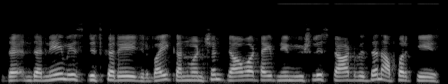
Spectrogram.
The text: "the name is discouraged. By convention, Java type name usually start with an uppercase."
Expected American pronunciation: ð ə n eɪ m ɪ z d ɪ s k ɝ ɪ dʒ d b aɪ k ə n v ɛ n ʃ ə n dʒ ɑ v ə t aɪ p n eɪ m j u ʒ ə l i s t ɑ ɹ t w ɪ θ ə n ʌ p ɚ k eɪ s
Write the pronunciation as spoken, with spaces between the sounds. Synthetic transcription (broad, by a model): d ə n eɪ m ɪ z d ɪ s k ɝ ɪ dʒ d b aɪ k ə n v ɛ n ʃ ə n dʒ ɑ v ə t aɪ p n eɪ m j u ʃ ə l i s t ɑ ɹ t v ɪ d ə n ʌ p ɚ k eɪ s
